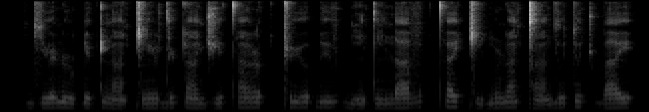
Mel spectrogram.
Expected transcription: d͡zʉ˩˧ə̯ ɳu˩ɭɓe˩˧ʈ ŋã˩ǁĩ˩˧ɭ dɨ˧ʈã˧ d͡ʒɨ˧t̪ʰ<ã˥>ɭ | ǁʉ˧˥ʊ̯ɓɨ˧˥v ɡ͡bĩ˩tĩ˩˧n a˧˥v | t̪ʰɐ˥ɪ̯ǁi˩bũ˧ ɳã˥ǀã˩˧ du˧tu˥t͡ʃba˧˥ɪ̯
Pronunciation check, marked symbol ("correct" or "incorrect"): correct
